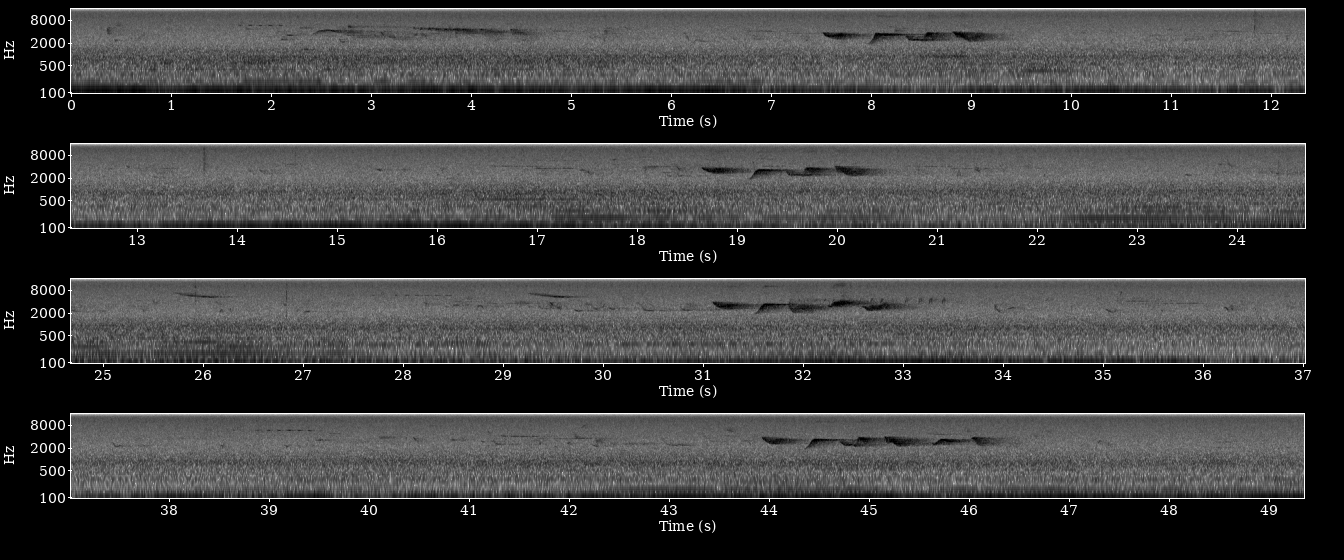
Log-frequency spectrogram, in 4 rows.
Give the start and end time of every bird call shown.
1.4s-3.5s: Song Sparrow (Melospiza melodia)
2.3s-3.1s: Eastern Wood-Pewee (Contopus virens)
2.7s-4.8s: Red-winged Blackbird (Agelaius phoeniceus)
7.2s-9.4s: Scarlet Tanager (Piranga olivacea)
18.5s-20.5s: Scarlet Tanager (Piranga olivacea)
25.7s-26.4s: Red-winged Blackbird (Agelaius phoeniceus)
29.3s-30.9s: Baltimore Oriole (Icterus galbula)
31.0s-33.1s: Scarlet Tanager (Piranga olivacea)
43.8s-46.4s: Scarlet Tanager (Piranga olivacea)

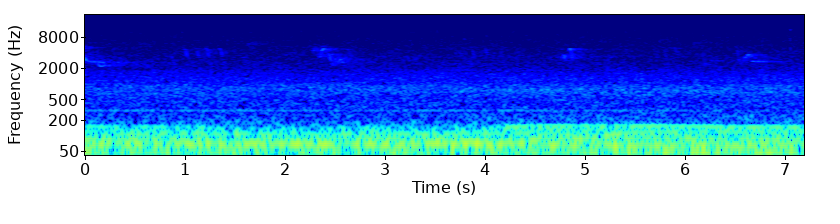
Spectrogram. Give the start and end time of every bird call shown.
0.0s-7.2s: Red-eyed Vireo (Vireo olivaceus)

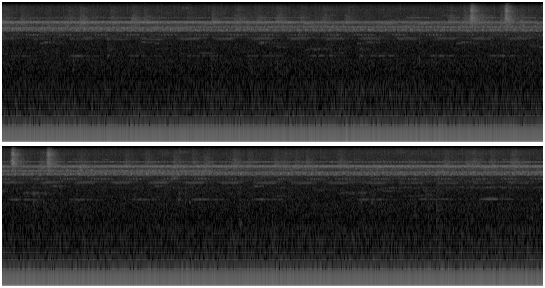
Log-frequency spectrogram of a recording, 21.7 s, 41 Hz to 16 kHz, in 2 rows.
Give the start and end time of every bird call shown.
0.0s-21.7s: Little Tinamou (Crypturellus soui)
10.2s-21.7s: Hauxwell's Thrush (Turdus hauxwelli)

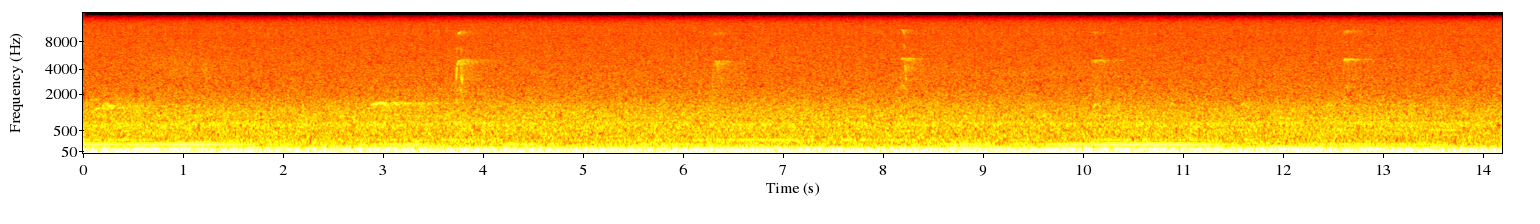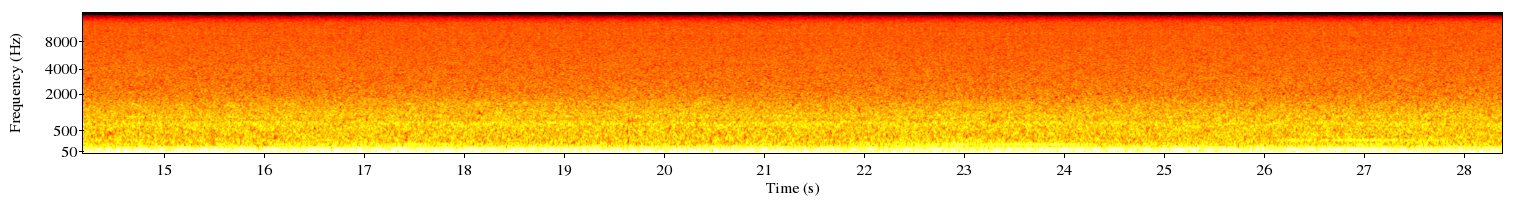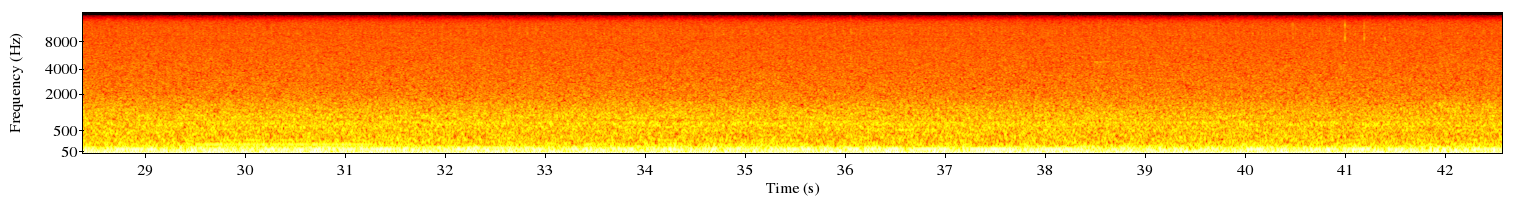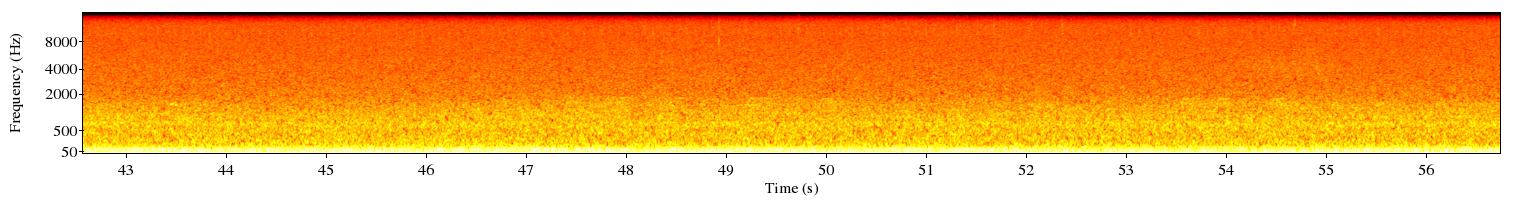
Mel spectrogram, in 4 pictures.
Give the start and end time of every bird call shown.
0.0s-3.5s: Common Raven (Corvus corax)
3.6s-4.0s: Hairy Woodpecker (Dryobates villosus)
8.0s-8.4s: Hairy Woodpecker (Dryobates villosus)
12.5s-12.9s: Hairy Woodpecker (Dryobates villosus)

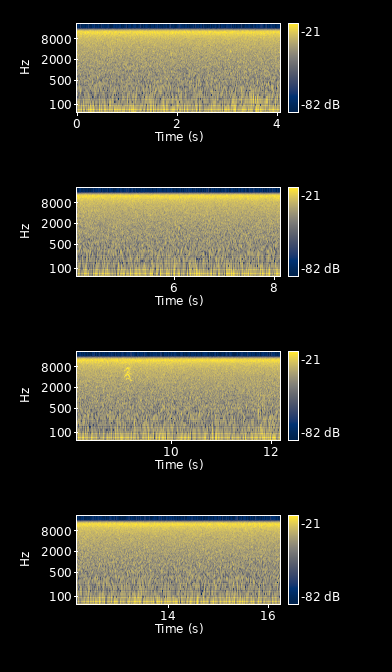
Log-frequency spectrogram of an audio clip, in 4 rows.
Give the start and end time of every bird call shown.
9.1s-9.3s: Hawaii Amakihi (Chlorodrepanis virens)

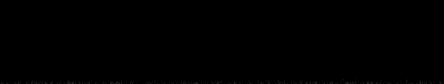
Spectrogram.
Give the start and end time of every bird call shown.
0.0s-2.8s: American Pipit (Anthus rubescens)

